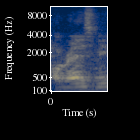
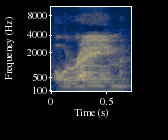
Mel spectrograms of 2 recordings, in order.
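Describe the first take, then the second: First: The name is said in an English form. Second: The name is said in its original, non-English form. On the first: "in English, we might just say Oresme" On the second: "it's pronounced like Orame"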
